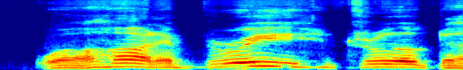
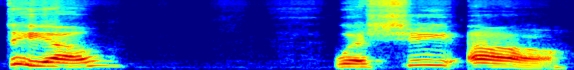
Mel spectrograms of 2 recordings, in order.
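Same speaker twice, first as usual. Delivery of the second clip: ordinary talk, nothing marked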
